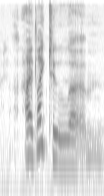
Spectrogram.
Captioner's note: speaking French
